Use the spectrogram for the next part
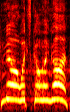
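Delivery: high, drawn-out mock panic; freaking out. Disciples baffled by the empty tomb, freaking out. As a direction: cry it out in comic confusion. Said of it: "they freak out".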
